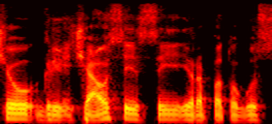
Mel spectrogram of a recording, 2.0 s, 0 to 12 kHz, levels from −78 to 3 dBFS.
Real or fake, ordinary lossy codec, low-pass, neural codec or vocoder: real; AAC, 64 kbps; 10.8 kHz; none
